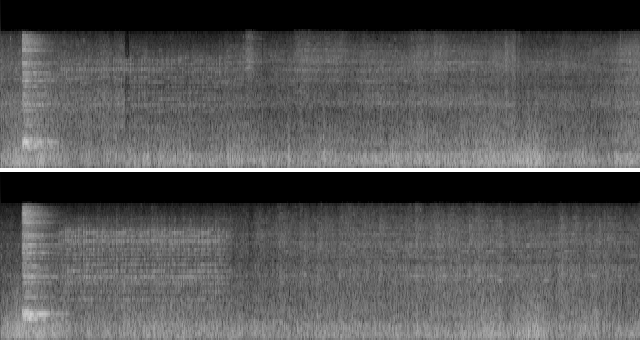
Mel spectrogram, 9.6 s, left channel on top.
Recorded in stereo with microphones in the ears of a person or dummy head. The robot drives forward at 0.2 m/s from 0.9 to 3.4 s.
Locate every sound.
0.3 s a cowbell: 5° left (ahead or behind), 1.1 m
